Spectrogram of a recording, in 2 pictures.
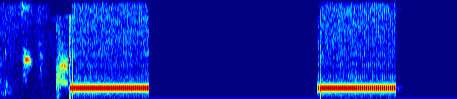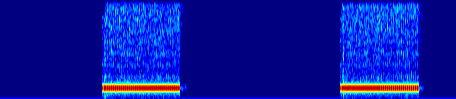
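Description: Telephone ringback tone while an office call at an insurance company is transferred: four long, steady mid-pitched beeps of about a second each, evenly spaced roughly three seconds apart, after a brief handling noise at the start, with no talk.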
